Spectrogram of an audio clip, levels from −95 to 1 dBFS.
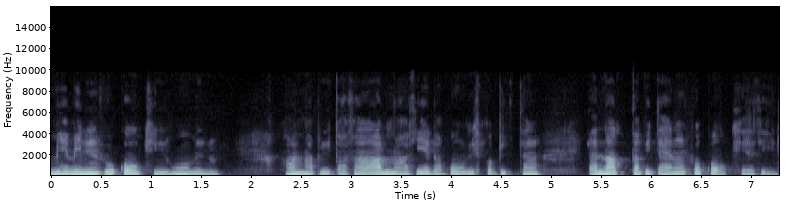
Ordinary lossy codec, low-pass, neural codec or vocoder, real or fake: AAC, 96 kbps; 9.9 kHz; autoencoder, 22.05 kHz, a latent of 192 numbers a frame, VITS, trained on one speaker; fake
